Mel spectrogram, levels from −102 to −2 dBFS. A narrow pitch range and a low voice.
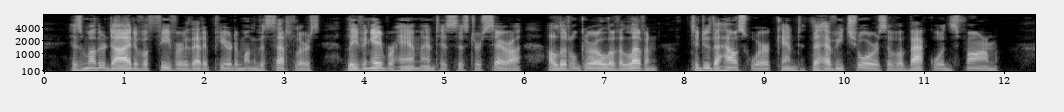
Yes: narrow, 2.3 semitones; low, 110 Hz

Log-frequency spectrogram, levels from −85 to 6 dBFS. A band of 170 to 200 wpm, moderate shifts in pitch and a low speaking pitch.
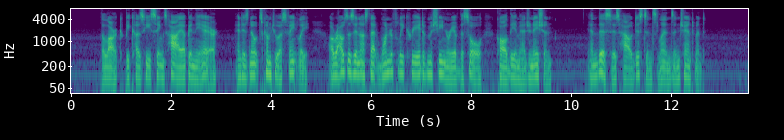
Yes: average, 175 wpm; average, 4.7 semitones; low, 110 Hz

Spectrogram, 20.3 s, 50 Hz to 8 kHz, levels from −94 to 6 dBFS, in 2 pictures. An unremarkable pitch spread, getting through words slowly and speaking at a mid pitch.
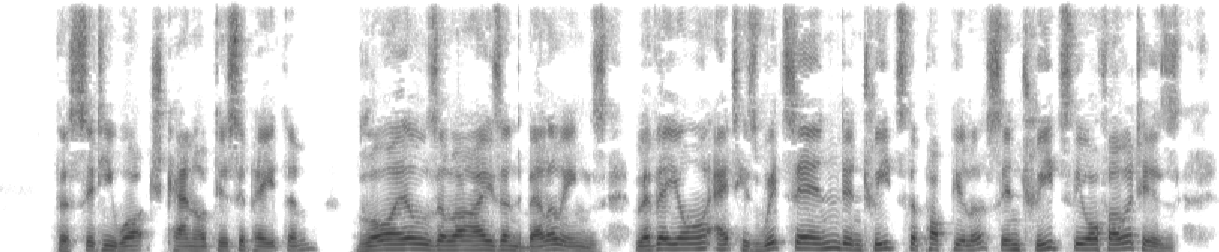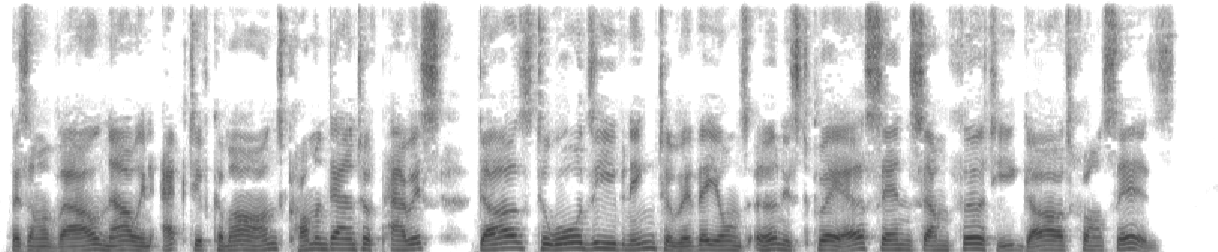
Yes: average, 3.9 semitones; slow, 120 wpm; medium, 150 Hz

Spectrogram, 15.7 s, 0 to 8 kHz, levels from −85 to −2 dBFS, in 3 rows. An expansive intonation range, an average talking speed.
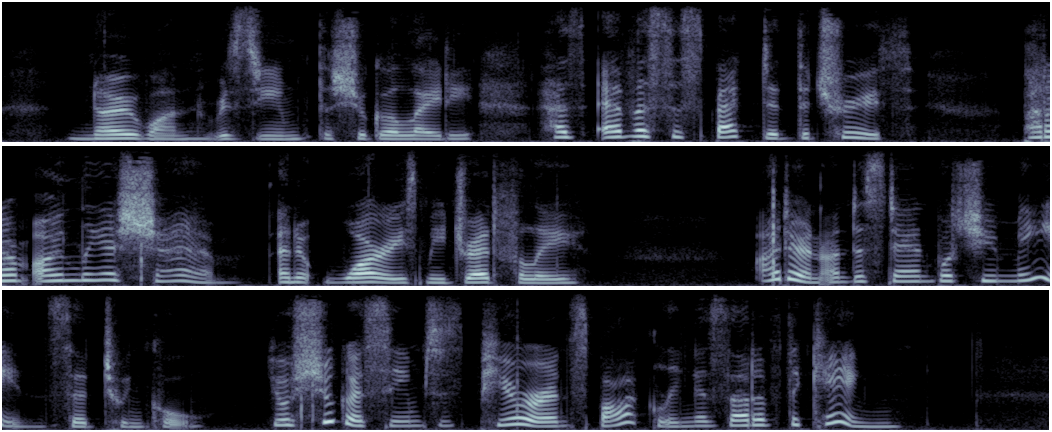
Yes: wide, 6.1 semitones; average, 155 wpm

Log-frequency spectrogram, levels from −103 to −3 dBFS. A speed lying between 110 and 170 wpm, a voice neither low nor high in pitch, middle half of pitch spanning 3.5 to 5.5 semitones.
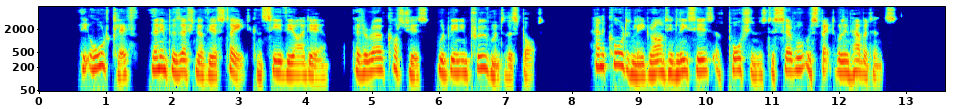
Yes: average, 145 wpm; medium, 145 Hz; average, 4.5 semitones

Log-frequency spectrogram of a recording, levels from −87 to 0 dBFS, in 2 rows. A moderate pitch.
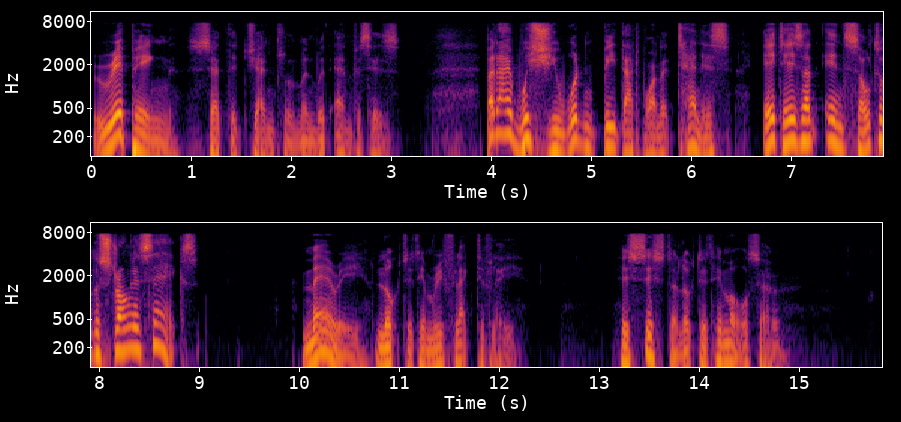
No: low, 110 Hz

